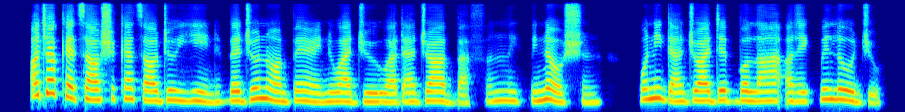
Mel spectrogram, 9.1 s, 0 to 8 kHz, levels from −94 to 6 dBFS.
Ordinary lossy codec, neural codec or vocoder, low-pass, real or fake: none; codec, 16 kHz, 0.2 kbps, FocalCodec; 7.2 kHz; fake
